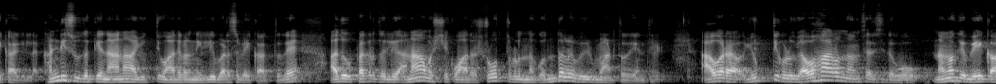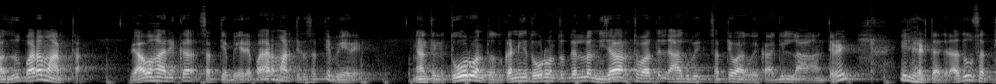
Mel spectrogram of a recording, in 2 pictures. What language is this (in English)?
Kannada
